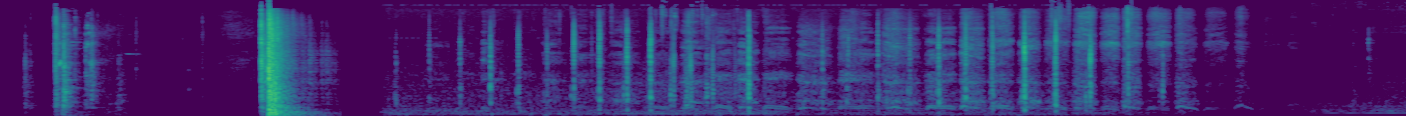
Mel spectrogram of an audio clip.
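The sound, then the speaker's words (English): A single heavy thud, like a door shutting, lands after a lighter knock, followed by a quiet stretch of soft ticking and rustling movement. No one speaks. “I didn't ever see what she did when I heard the door close.”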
